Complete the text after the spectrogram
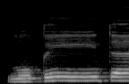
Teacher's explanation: مدہ کے انداز میں کھینچیں گے تاکہ تنوین غنہ کریں گے، وقت میں تنوین کو الف سے بدلیں گے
